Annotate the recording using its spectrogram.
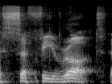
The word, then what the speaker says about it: Sephiroth: That is the problem of the Sephiroth. That's the way to pronounce it.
